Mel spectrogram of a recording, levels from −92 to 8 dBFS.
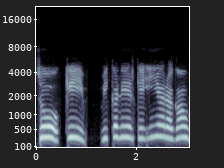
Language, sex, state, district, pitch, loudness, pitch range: Hindi, male, Rajasthan, Bikaner, 290 Hz, -14 LUFS, 270-295 Hz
